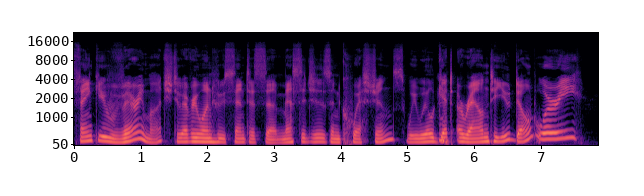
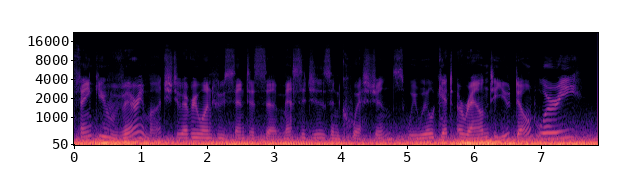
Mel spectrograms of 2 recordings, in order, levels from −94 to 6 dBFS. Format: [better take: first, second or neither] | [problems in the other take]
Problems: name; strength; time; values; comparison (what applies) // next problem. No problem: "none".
first | low rumble; loud; throughout; as loud as the speech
